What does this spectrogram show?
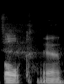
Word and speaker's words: Volk: And then the other is the one that's derived from the V word in German that's pronounced the same way. Volk, which is a people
